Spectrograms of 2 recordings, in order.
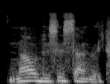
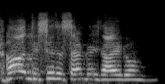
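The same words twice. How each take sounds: First: Said in the usual way. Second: High-pitched startled outcry; mock panic. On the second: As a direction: act terrified at the sight of it. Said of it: "He's got so psyched".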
